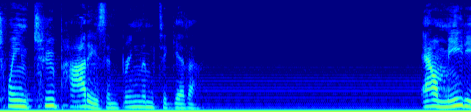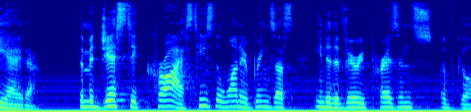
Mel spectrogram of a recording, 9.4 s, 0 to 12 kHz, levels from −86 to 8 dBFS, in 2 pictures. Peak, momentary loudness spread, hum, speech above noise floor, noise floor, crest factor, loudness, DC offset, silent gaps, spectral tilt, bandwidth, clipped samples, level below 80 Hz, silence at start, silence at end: -24 dBFS; 11 LU; none; 23 dB; -65 dBFS; 20 dB; -42 LUFS; 1%; none; -5 dB/octave; 11.5 kHz; under 0.1%; -66 dBFS; 0 s; 0 s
